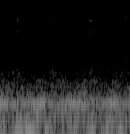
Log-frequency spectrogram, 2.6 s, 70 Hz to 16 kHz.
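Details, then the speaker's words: Vintage Emerson 1895 Series 52" four-speed ceiling fan on low speed: faint motor hum with a soft tick about every three-quarters of a second; suspected loose canopy that could not be fully tightened, not confirmed. "And I think that noise is the canopy. Yeah, that was uh I think that was the root cause of most of the motor noise before that canopy."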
